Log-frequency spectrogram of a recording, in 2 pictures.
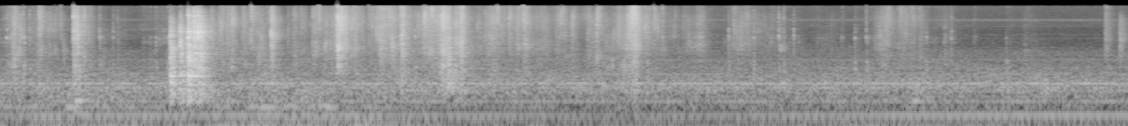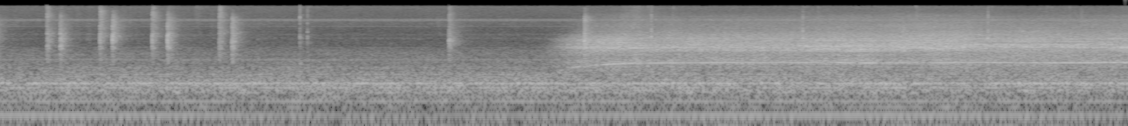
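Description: Paper wrapping crinkling and small plastic clicks as a handheld device is unwrapped and handled, thinning to a few scattered clicks. About three quarters of the way in, a steady whirring hum starts, its tone rising briefly and then holding, like a small fan spinning up.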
